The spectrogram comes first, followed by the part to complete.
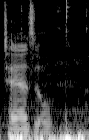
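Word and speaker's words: Pitezel: the three missing children of Benjamin pel P pyzel thanks for the pronunciation guy David I'll do my best to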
